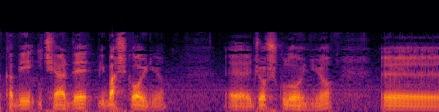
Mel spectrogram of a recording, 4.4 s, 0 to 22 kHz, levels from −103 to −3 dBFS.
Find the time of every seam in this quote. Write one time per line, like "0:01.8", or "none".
none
